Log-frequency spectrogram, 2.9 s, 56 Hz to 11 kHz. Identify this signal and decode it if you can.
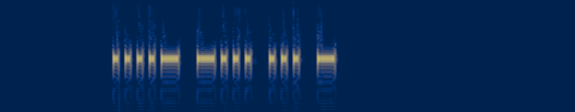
Morse code, heard as a keyed tone, about 40 wpm, 700 Hz. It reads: 4BST
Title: Four Challenging Letter-Number Combinations 40wpm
